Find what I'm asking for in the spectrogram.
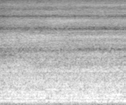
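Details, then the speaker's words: York gas pack furnace calling for heat, with the igniter assembly wrongly condemned; the inducer hums steadily with no spark ticking, no gas and no burner whoosh because the plugged pressure switch port keeps the switch open. "there is no spark you don't hear any sparking going on there but it would also be putting out gas at the same time so when I pulled that door off I should have got a nice smooth full of gas and I'm just not getting it"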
